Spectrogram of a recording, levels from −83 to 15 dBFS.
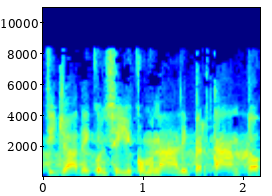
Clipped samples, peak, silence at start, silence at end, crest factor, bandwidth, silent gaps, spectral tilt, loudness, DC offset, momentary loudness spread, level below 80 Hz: under 0.1%; -2 dBFS; 0 s; 0 s; 18 dB; 8.8 kHz; none; -1.5 dB/octave; -18 LUFS; under 0.1%; 2 LU; -74 dBFS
